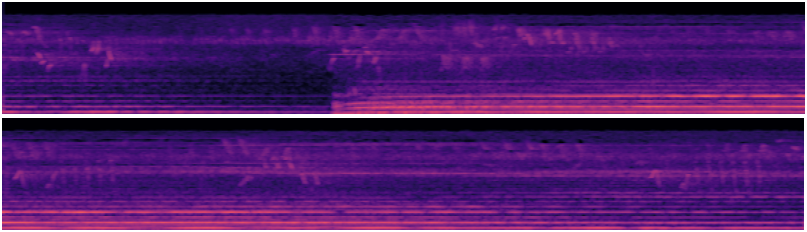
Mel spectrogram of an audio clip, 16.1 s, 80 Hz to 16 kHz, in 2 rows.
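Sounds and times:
deep om chant over drone: 0.0s - 16.0s.

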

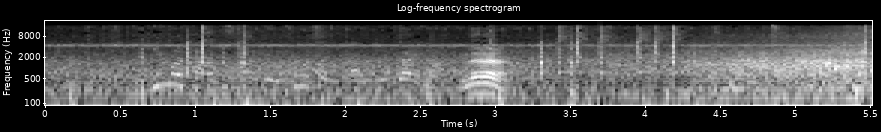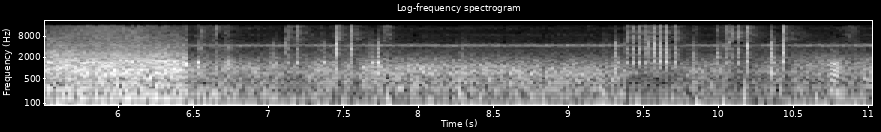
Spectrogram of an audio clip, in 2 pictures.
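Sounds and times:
bicycle drivetrain clicking: 0.0s - 11.0s
loud rushing noise: 2.8s - 9.4s.

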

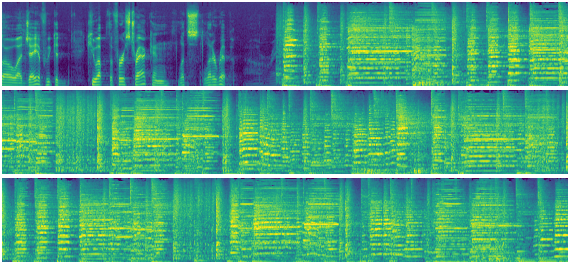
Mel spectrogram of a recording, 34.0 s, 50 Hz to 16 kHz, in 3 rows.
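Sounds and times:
big band jazz over loudspeakers: 5.4s - 33.9s.

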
